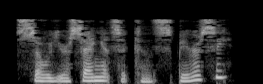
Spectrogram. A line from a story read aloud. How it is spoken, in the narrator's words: I asked gently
